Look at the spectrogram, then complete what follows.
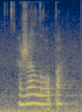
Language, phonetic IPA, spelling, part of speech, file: Belarusian, [ʐaˈɫoba], жалоба, noun, Be-жалоба.ogg
- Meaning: mourning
